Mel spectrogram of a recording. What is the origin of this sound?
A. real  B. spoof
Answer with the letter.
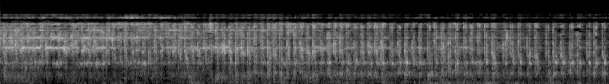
B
